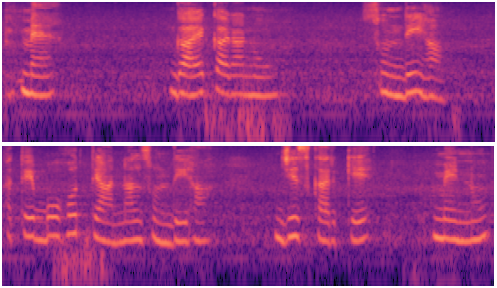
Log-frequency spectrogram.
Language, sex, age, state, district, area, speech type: Punjabi, female, 18-30, Punjab, Fazilka, rural, spontaneous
